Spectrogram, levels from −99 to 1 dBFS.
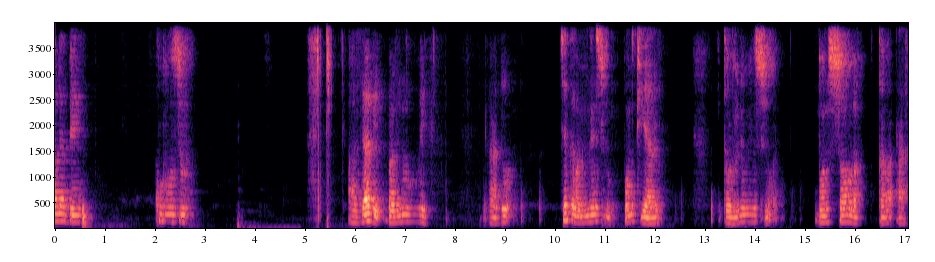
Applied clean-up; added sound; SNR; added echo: neural mask model DeepFilterNet 3.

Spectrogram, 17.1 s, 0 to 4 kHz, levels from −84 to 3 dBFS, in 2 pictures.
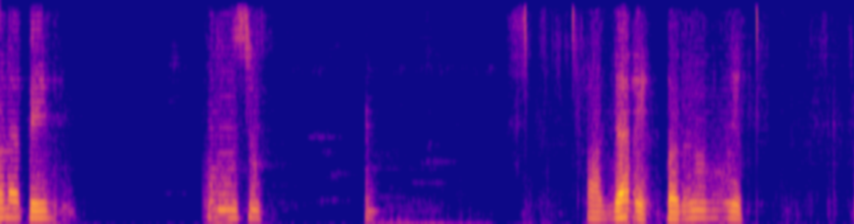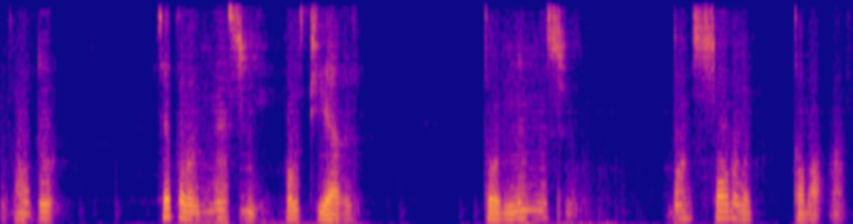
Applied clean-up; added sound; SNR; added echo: neural separator model SepFormer WHAMR!.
